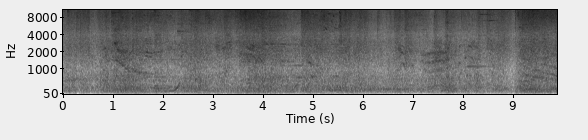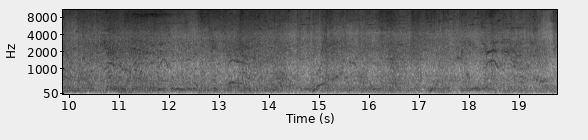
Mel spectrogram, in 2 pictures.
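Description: Spells and attacks crackle and boom in a fast game battle.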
